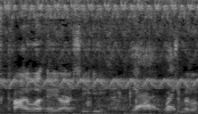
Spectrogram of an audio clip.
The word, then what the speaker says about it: Kyla Arce: Spell it. K-Y-L-A-A-R-C-E.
